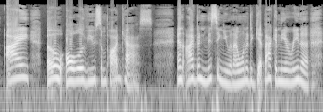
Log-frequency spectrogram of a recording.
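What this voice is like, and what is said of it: Voice still sounds a little sick. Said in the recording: “I am coming off a wicked upper respiratory infection, and you can probably still hear it in my voice a little bit”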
